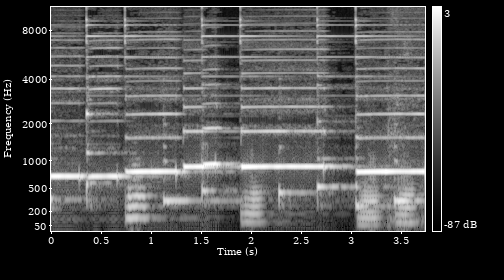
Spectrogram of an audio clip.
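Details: Plucked, piano-like music plays a simple melody of sustained notes with no animal voice heard.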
